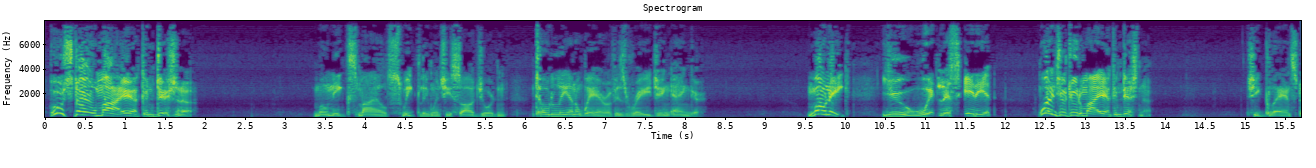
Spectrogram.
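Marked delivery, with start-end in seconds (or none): 0.1-1.9 high, booming yell of rage; bellow. A narrator's reading. Jordan bellowing from his bedroom, enraged. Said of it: "she heard him bellow". 9.5-13.8 much higher, furious shouting; angry yell. A narrator's reading. Jordan yelling at Monique about the air conditioner, furious.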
